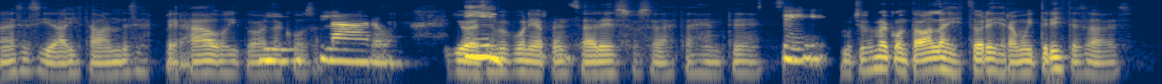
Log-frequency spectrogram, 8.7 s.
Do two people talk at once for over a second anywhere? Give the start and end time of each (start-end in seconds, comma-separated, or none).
none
